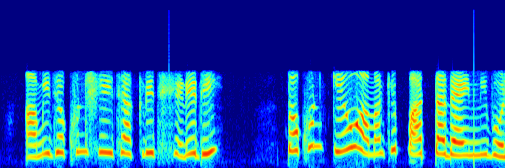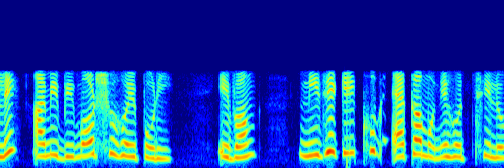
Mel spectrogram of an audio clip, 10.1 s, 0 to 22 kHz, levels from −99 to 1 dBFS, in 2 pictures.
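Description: At 1.68 s, after "আমি যখন সেই চাকরি", and again at 4.73 s, after "তখন কেউ আমাকে পাত্তা", overlapping chunks cause a brief stutter. Each new 3-second chunk begins about 48 ms before the previous one ended, so that slice plays twice at the join.

At 8.51 s, between "এবং নিজেকে" and "খুব একা", 30 ms of audio drops out, which fits a single lost packet. Packet loss with pitch repetition fills the gap by repeating the last pitch period, heard as a short, slightly held buzz over the narrow telephone band.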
